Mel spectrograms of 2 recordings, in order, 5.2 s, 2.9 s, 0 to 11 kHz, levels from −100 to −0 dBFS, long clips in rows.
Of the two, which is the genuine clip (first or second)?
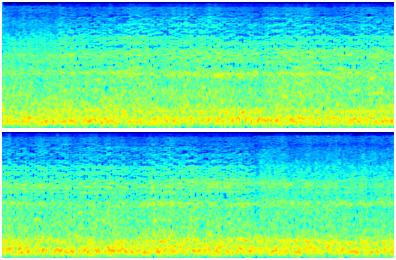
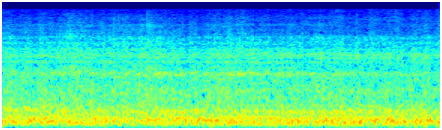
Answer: second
